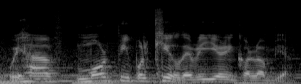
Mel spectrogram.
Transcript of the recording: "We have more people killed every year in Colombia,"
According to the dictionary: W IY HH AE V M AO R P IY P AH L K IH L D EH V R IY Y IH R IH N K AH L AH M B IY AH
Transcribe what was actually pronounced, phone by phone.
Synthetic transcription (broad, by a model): W IY HH AE V M AO R P IY P AH L K IH L D EH V R IY Y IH R IH N K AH L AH M B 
